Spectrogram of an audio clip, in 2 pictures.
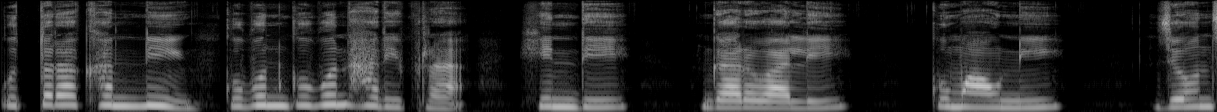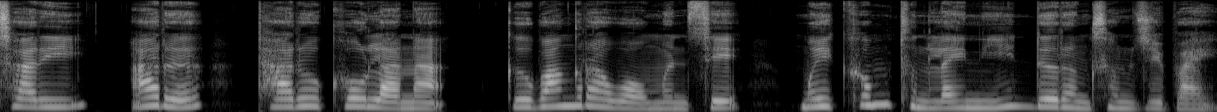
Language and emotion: Bodo, neutral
